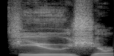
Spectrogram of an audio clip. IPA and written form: fjuʒən (fusion)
